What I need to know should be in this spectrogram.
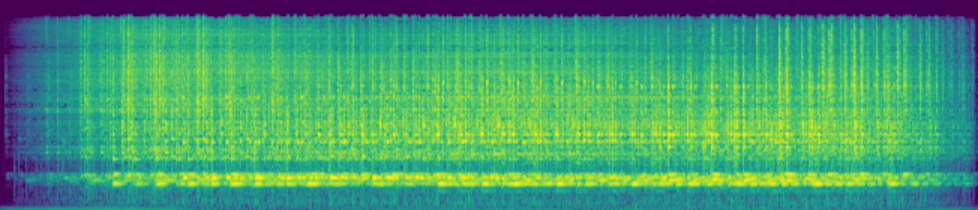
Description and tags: Bamboo Windchimes with Delay added and one Layer paulstretched
delay, paulstretch, windchimes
